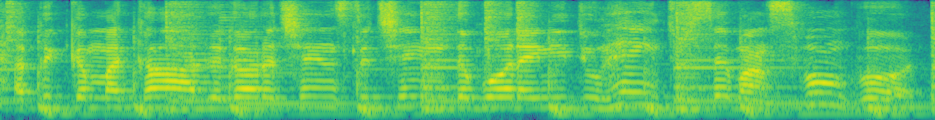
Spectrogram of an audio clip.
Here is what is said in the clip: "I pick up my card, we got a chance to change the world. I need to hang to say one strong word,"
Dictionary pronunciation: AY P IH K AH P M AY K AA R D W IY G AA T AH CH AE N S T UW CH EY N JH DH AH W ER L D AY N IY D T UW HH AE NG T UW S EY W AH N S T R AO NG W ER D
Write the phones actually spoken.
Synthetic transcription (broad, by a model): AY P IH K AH M AY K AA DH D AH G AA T AH CH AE N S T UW CH EY N JH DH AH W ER D AY N IY D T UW HH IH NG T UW S EY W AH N S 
